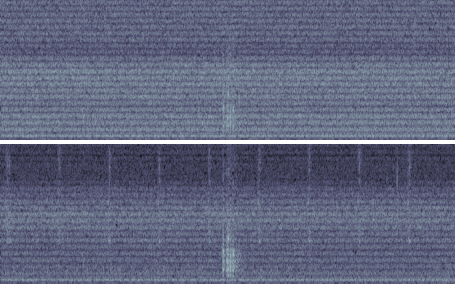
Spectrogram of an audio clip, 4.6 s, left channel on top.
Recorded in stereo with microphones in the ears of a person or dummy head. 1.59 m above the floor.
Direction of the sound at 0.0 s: 40° left (ahead or behind).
